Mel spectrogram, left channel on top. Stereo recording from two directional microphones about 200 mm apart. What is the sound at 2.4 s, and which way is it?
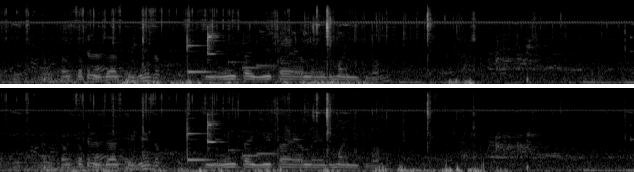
Speech, 10° left (ahead or behind).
